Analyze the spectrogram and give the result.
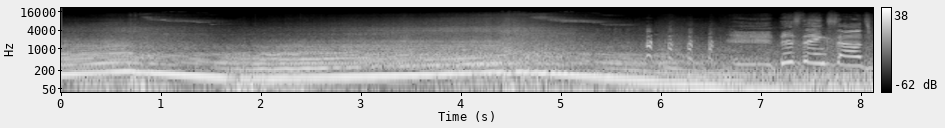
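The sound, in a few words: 400 hp turbocharged Mazda Miata engine driving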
